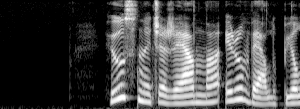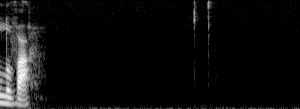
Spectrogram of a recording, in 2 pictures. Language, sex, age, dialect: Faroese, female, 36-60, Norðurstreymoy/Eysturoy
